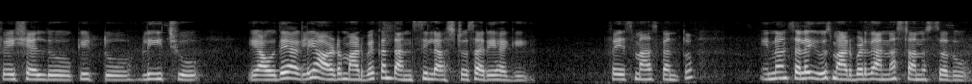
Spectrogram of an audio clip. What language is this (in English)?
Kannada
